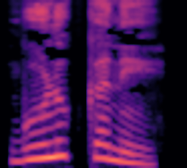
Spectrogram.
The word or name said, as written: ಕೀಳ್ಗಣ್ಣು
